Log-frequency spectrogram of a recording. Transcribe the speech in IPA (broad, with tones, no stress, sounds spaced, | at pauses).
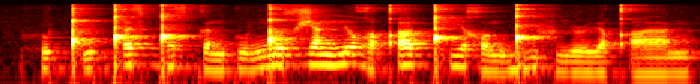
h u˩ ǃʼ ʉ˩ ǃʼ ɐ˥ s ɡ͡ǃ ɐ˥ s k ɐ˩ ŋ k u˩ ŋ͡ǃ o˥ s ʒ a˥ ŋ n ɨ˥ ʁʷ ɨ˩ qʼ o˥ ǃʰ i˥ χ o˩ ŋ ɡ͡ǃ i˥ f i˩ ɹ ʉ˩ qʼ a˩ ŋ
